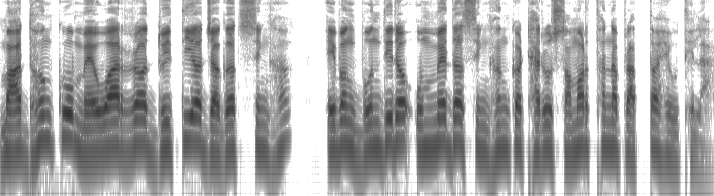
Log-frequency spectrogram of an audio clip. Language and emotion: Odia, neutral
